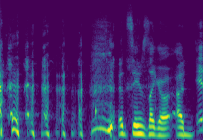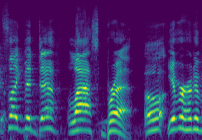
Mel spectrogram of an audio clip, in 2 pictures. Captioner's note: chuckle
